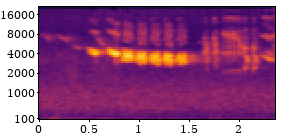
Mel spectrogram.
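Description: A waxwing gives a high, thin, sibilant trill lasting about a second, then softer, scattered pulses on the same high pitch. Faint low background hiss throughout.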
